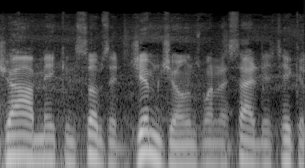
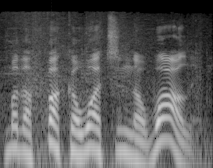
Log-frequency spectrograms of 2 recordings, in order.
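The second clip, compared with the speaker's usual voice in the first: higher, louder mock thug demand; mugger; 6 semitones higher, 5 dB louder than usual. Mugger grills the narrator about his wallet, mock tough. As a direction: press him like a pushy mugger. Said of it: "To which he's like".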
